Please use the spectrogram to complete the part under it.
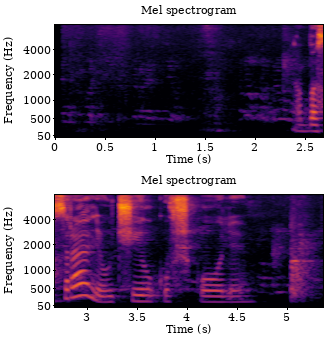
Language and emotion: Russian, sad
